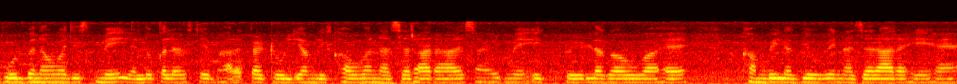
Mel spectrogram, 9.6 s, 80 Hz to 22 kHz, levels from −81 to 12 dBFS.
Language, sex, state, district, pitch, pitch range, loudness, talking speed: Hindi, female, Chhattisgarh, Raipur, 175 Hz, 170-180 Hz, -16 LUFS, 180 wpm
